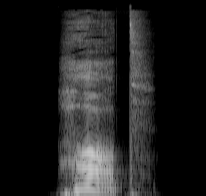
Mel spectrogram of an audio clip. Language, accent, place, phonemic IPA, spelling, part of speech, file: German, Germany, Berlin, /hɔrt/, Hort, noun, De-Hort.ogg
- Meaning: 1. shelter, refuge, haven 2. hoard, treasure 3. after-school nursery; kind of childcare commonly attached to primary schools in German-speaking Europe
